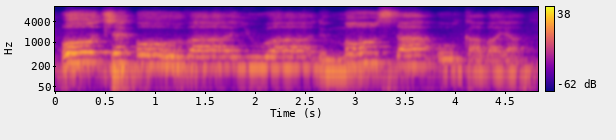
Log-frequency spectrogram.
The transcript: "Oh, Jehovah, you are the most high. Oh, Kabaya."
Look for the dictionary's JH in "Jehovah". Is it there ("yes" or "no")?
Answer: no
